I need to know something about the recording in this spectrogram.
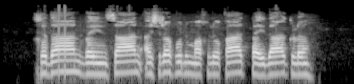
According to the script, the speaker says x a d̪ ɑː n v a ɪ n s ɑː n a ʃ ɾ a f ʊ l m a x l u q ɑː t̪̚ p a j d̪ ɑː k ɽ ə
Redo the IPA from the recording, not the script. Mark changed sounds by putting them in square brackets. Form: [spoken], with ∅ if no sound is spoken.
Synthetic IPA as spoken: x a d̪ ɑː n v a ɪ n s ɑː n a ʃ ɾ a f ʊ l m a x l u q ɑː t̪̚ p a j d̪ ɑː k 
